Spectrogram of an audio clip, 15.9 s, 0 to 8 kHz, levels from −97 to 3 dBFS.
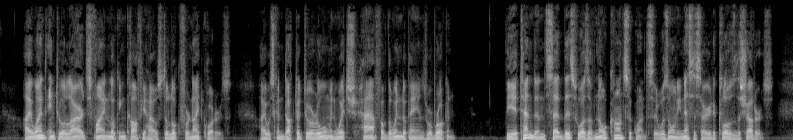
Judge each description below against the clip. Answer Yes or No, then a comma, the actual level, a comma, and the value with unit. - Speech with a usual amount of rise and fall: Yes, average, 4.2 semitones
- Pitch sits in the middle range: No, low, 100 Hz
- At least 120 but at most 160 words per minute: No, average, 170 wpm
